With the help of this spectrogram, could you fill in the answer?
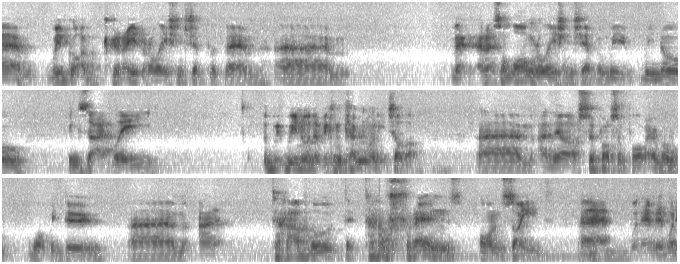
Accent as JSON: {"language": "English", "town": "Alyth", "region": "Scotland", "country": "United Kingdom", "tie": "born or raised there", "said": "Michael and I grew up in Aileth, East Highland, Perthshire"}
